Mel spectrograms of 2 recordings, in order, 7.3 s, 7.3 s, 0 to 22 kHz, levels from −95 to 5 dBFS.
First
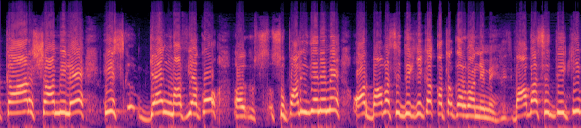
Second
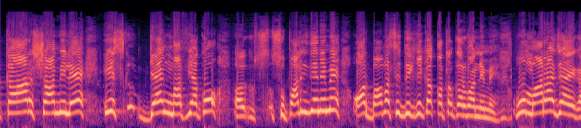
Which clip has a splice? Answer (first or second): second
